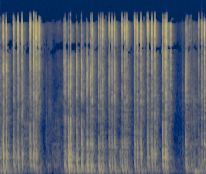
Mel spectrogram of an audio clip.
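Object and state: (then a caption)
Wood-grain laminate desk. Long nails tap fast with both hands on a large, solid desk top with a wood-grain laminate surface. Quick bursts of sharp, bright clicks with a soft low knock under each tap die away almost instantly. The runs break off in two brief pauses before the tapping starts again.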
